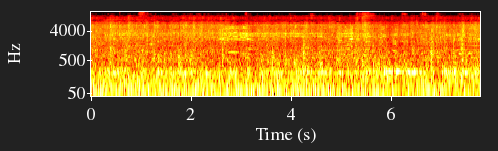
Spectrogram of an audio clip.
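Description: A diesel locomotive approaches and passes close by with a loud engine roar.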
